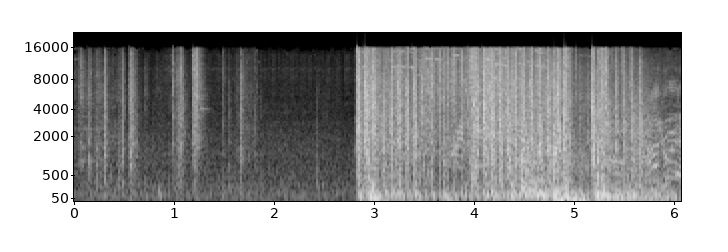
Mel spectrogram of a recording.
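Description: Marksman rifle fire in Call of Duty starts as a few sharp, scattered shots, then gives way to a loud, sustained barrage of rapid gunfire lasting several seconds.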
